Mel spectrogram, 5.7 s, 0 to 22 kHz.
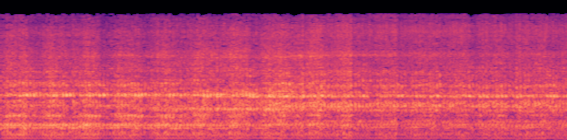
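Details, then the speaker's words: Suzuki DA64V K6A non-turbo at idle: loud constant high whine and rough growl from worn water pump; also losing coolant, dirty radiator, overheating. "Saba kayo mga idol sa andar mga idoling mga idol sa mga idol galingan kay man water pump mga idol magist water pump"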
